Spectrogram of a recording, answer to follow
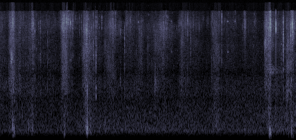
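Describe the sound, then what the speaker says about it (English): Footsteps crunching through snow in a video game: a handful of sharp, irregular steps over a quiet, steady ambient bed, with no talking. "the snow crunch is crazy"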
